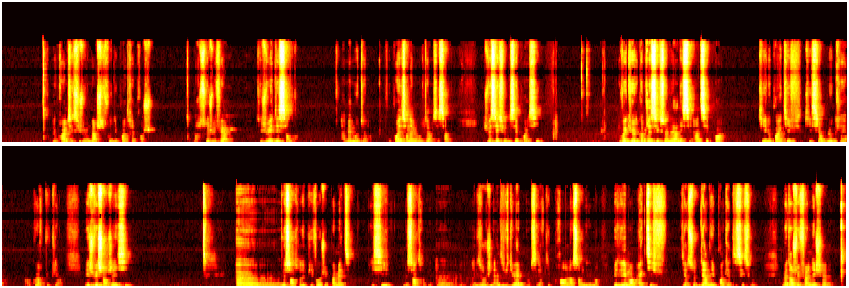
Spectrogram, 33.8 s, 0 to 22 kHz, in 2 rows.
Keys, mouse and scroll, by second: 2.7-4.6 middle drag, 5.6-7.4 middle drag, 11.4-13.0 right drag, 15.5-16.0 scroll up 1, 16.0-17.3 middle drag, 16.0-17.7 scroll down 1, 22.2-24.0 drag, 33.4 s.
